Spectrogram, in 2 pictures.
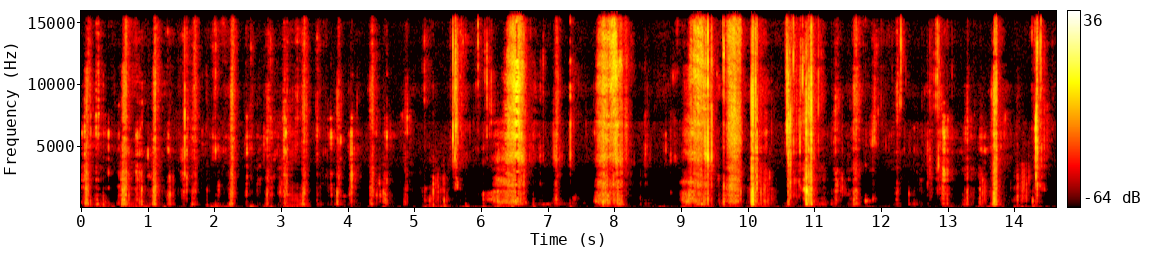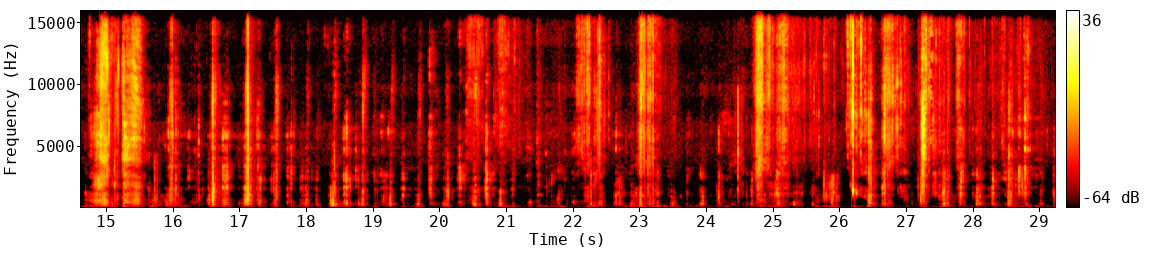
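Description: Close-miked eating sounds: chewing and crunching crisp, lightly braised kimchi and pork rib. There are clusters of loud crunching with softer chewing in between.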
